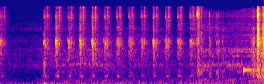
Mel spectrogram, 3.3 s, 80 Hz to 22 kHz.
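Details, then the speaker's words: Chevrolet S10 pickup, original battery about a year and a half old with 68,000 km, A/C switched off: turning the key gives rapid, even clicking about six per second with no cranking; the battery is flat. "tô vendo bateria arriada novamente É isso aí é bateria arriada certa muito bem é a bateria Arriou"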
